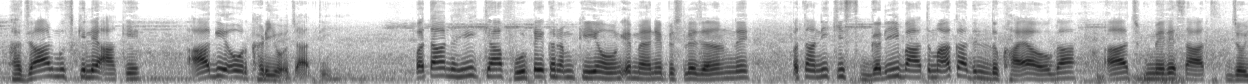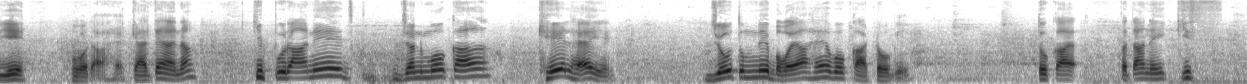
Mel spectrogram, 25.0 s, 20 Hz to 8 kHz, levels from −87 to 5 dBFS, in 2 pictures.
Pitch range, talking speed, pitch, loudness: 150-195 Hz, 140 wpm, 165 Hz, -15 LUFS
